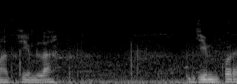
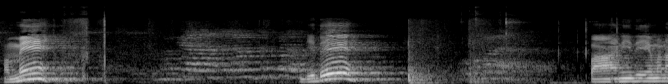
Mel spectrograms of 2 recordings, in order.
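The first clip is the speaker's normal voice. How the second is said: loud high shout for mom; 10 semitones higher, 8 dB louder than usual. Real, not acted. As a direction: yell for water from another room. Shouting for water.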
